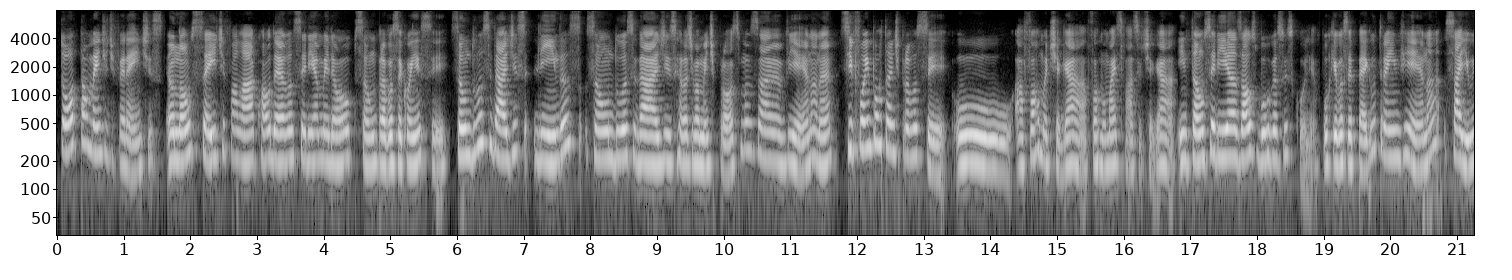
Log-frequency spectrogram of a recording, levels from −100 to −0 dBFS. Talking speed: 165 wpm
